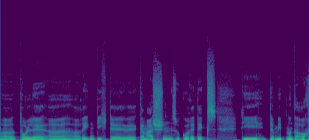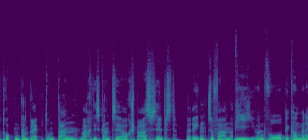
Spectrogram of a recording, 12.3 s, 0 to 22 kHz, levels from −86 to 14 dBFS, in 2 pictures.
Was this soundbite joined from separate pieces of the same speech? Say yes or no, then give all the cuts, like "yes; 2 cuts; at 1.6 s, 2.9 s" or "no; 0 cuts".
yes; 1 cut; at 10.8 s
